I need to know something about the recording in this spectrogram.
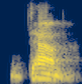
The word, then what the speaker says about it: damn: Now, N is not pronounced if words end with MN. You know that. Autumn, column, dam, hymn. We are not pronouncing the N.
